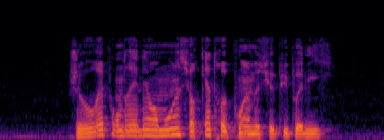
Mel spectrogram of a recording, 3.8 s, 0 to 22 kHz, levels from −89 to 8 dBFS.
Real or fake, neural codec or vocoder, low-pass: fake; codec, 16 kHz, 16 kbps, FreqCodec, larger model; 7.2 kHz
